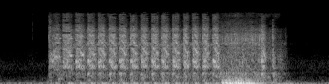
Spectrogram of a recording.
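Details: Barn-find Honda CBR600F4i, stored for years, first start attempt after fuel tank rust cleaning, pump primed, clutch in: starter spins in quick even pulses for about two seconds with no firing, then drops off; cranks but won't start.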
